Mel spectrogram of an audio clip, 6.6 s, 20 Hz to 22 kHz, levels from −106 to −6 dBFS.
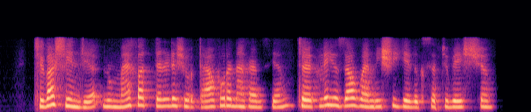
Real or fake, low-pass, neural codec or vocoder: fake; 5.4 kHz; codec, 16 kHz, 0.5 kbps, FunCodec, trained on Chinese and English, 25 frames a second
